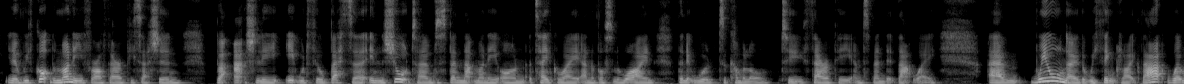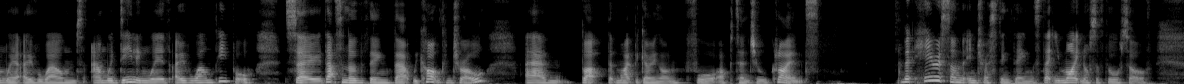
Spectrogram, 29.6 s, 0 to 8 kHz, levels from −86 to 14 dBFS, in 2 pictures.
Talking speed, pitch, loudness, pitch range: 195 wpm, 160 Hz, -29 LUFS, 150-175 Hz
